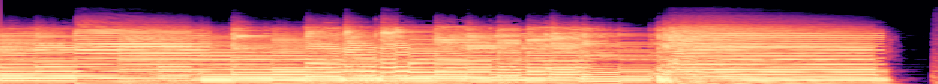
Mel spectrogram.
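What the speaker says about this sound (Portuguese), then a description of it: "E você vai abrir um pouquinho da distorção desse pedal, deixar ele um pouquinho mais crunchado." Electric guitar played through a Strymon Iridium amp modeler with the pedal's distortion turned up for a crunchy tone: loud, sustained chords and quick note runs, ringing out before cutting off abruptly at the end.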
